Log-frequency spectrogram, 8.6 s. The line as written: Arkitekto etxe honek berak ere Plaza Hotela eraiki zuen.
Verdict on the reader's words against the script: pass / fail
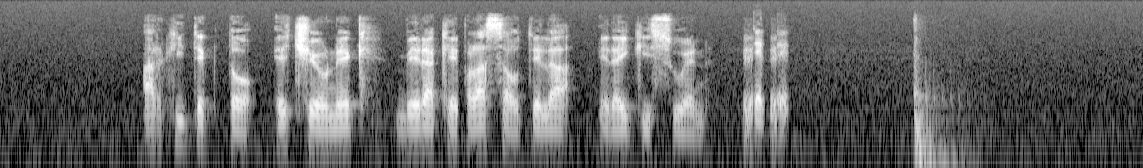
fail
